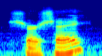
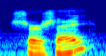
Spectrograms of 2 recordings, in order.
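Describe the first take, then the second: The two takes are said the same way.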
